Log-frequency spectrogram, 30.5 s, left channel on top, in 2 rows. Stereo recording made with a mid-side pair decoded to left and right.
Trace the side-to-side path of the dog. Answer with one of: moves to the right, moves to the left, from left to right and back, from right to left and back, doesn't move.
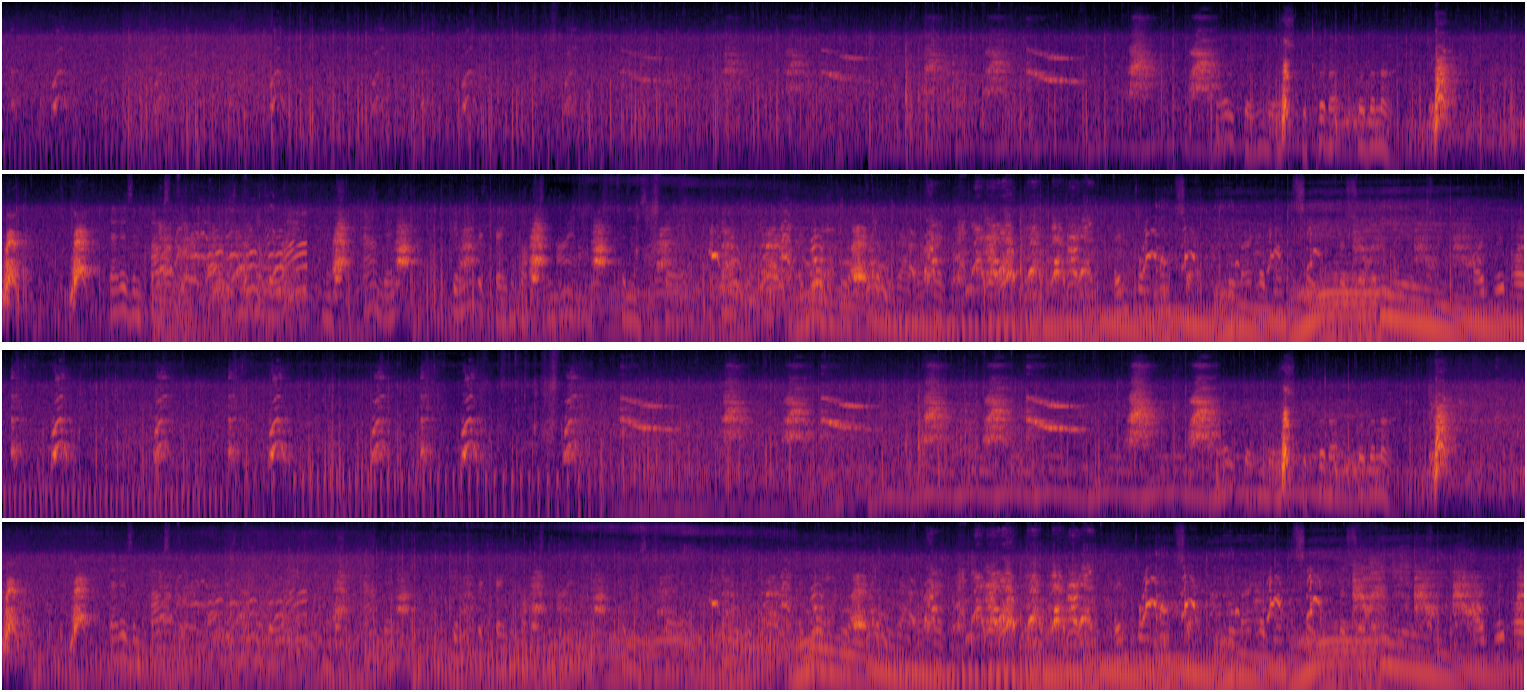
from right to left and back.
